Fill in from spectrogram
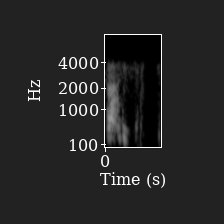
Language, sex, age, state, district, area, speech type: Hindi, female, 30-45, Uttar Pradesh, Ghazipur, rural, conversation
